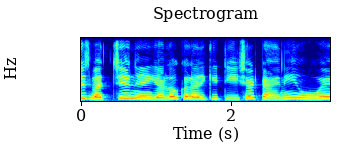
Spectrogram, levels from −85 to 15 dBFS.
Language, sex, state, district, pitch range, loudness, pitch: Hindi, female, Jharkhand, Ranchi, 275-320 Hz, -16 LUFS, 290 Hz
